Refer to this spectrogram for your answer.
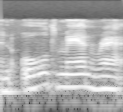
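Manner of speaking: ordinary delivery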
